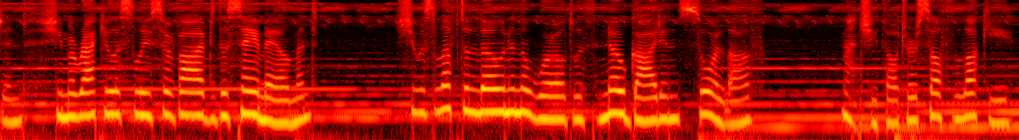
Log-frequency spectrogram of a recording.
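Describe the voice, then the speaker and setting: A wistful goddess played by a woman speaks very slowly in a fantasy audio drama. Her fairly high voice is deliberate and fascinated, with music behind it. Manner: slow, deliberate storytelling. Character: wistful, fascinated goddess with double-edged gifts.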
